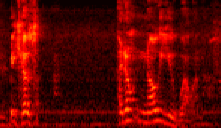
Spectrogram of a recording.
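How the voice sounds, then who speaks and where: Noticeable background noise and audible room echo surround a man who speaks at a moderate pace with ordinary pitch variation. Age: 60s. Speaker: marketing consultant. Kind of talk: podcast interview.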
